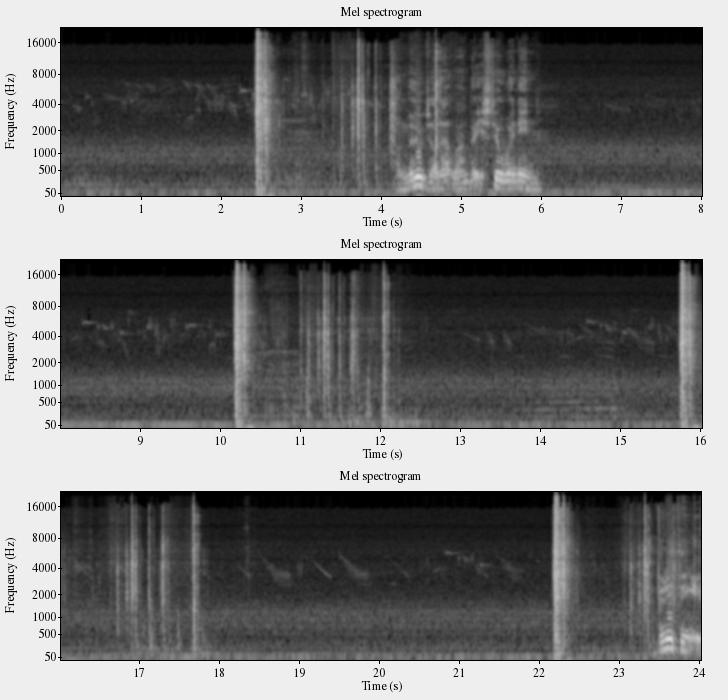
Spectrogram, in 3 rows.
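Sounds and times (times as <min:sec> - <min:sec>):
rifle action clicks: 0:02.4 - 0:04.8, 0:10.2 - 0:12.3, 0:15.8 - 0:17.8, 0:22.2 - 0:24.0
air rifle shots: 0:02.4 - 0:04.9, 0:10.2 - 0:12.4, 0:15.8 - 0:17.9, 0:22.2 - 0:24.0.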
